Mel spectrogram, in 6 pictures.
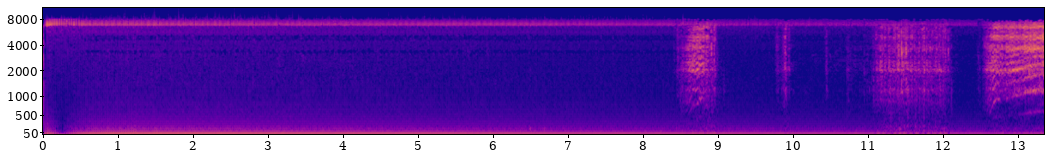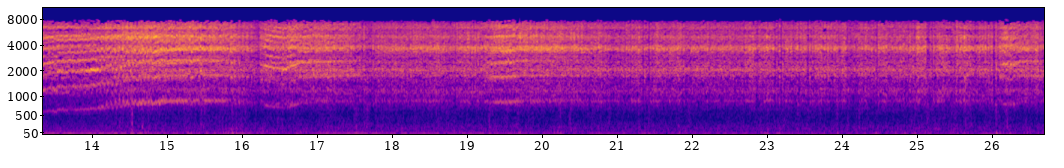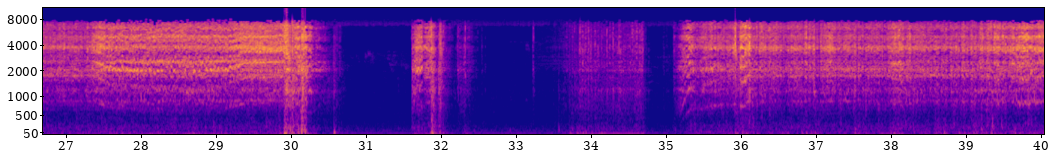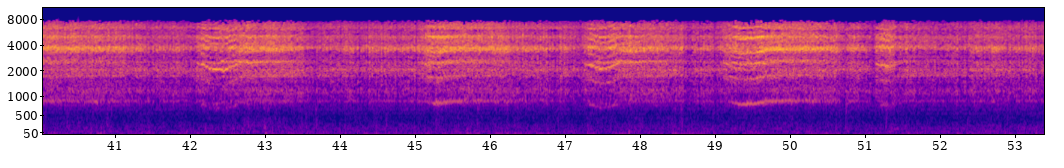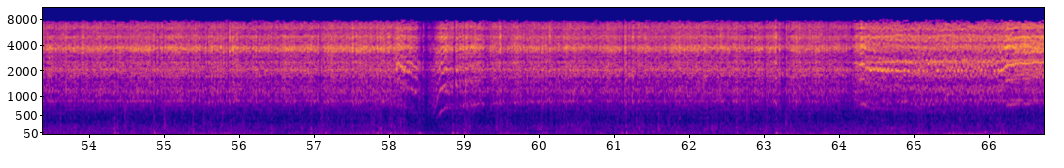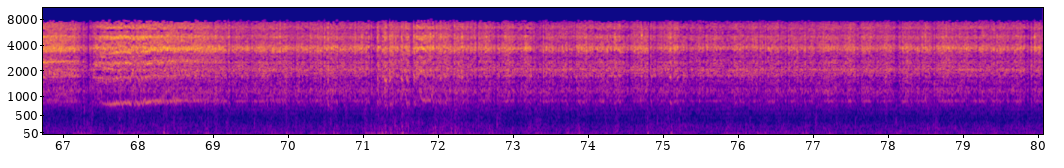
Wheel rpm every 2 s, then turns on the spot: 0, 0, 0, 0, 10, 30, 100, 210, 230, 230, 230, 230, 230, 220, 200, 50, 10, 70, 220, 230, 230, 220, 230, 230, 220, 230, 230, 240, 200, 170, 230, 230, 210, 220, 230, 230, 230, 230, 230, 230.
none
